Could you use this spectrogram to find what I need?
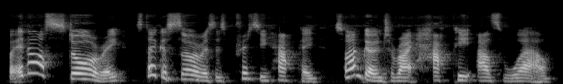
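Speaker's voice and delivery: usual speaking voice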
